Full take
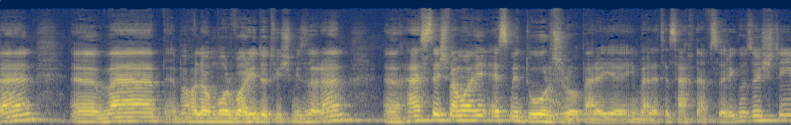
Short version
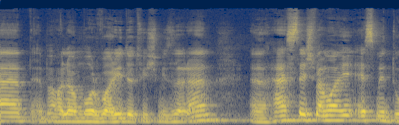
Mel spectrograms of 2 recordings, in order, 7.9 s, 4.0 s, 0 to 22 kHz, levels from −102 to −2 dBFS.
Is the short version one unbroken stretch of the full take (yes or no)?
yes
